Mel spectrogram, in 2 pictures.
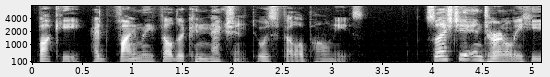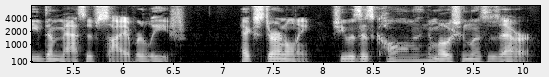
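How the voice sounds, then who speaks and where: A man narrating a story aloud in an expressive, dramatic and emphatic way. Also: fairly low pitch, fairly quick, no echo. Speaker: narrator reading fan fiction aloud.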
